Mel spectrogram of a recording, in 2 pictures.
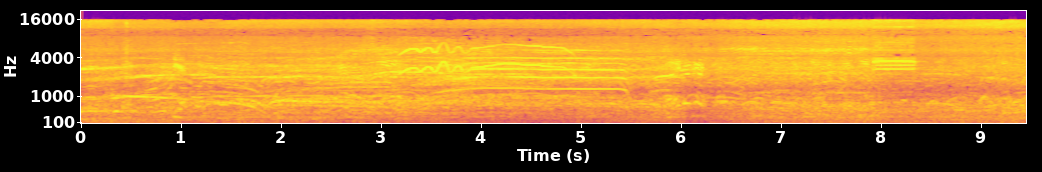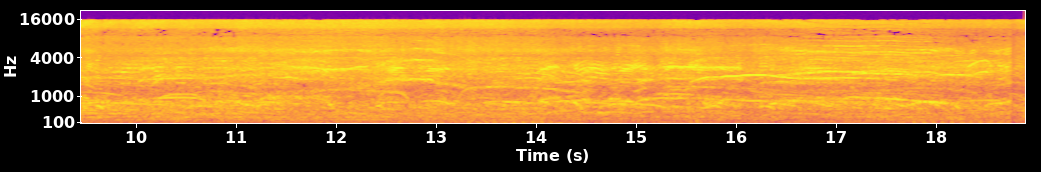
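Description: A large crowd cheers and shouts loudly outdoors.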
